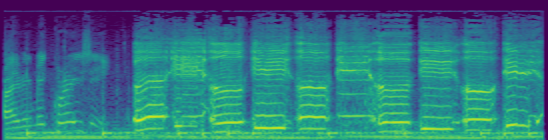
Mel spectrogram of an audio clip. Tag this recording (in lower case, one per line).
speech
music
honk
